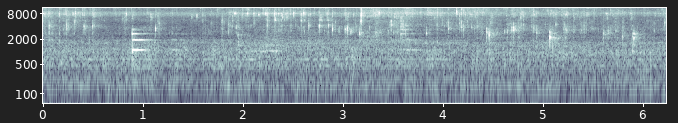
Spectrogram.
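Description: Chana dal patties frying in oil in a pan, a steady sizzle with small crackles. A sharp metallic clink rings out about a second in as the patties are being turned.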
